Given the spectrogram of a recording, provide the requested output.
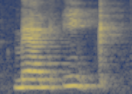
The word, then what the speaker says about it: Manik: But I don't think it's pronounced like that, but we're gonna read this one for you. Let's see. Okay, so this Manic card. Ceremony of surrender is on the page before this, so it's really telling you to surrender. Manik is how it's pronounced.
